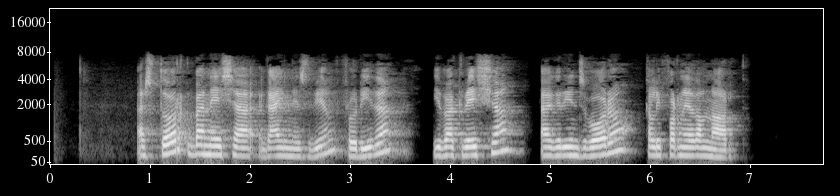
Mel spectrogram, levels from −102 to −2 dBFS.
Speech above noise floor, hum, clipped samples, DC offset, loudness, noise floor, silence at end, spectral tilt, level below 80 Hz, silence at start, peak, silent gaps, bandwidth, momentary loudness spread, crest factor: 46 dB; none; under 0.1%; under 0.1%; -17 LUFS; -62 dBFS; 0.85 s; -5 dB/octave; -60 dBFS; 0.85 s; -2 dBFS; 3.73-3.83 s, 4.84-4.89 s; 7.8 kHz; 8 LU; 16 dB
